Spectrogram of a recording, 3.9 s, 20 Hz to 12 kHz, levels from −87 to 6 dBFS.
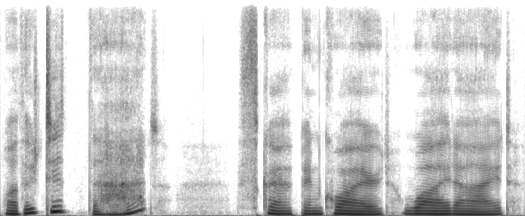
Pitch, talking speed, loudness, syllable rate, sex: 170 Hz, 105 wpm, -15 LUFS, 3.3 syllables/s, female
